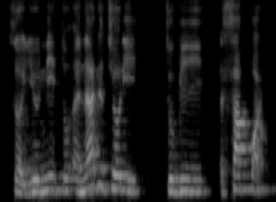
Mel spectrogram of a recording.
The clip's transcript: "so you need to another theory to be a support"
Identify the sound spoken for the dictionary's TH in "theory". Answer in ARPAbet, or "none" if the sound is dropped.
T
